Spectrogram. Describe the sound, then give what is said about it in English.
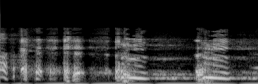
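A voice imitates a rough, croaky colicky cough: several short throaty bursts in quick succession, then a longer strained hack and a final harsh cough, fairly loud. “That's that colicky cough.”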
